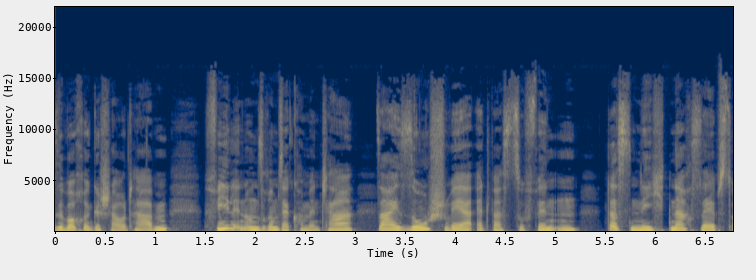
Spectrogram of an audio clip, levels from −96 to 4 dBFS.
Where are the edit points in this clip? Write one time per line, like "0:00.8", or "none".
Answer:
0:02.3
0:03.2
